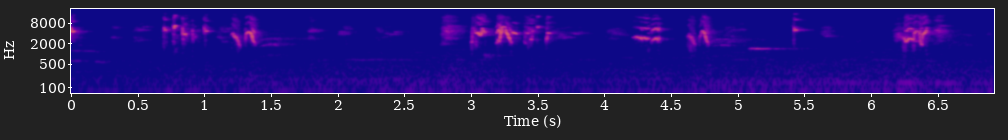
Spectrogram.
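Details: A lively flock of healthy lovebirds keeps up continuous shrill chattering: rapid clusters of harsh, high screeches and chips, irregularly spaced, overlapping from several birds.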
